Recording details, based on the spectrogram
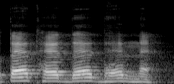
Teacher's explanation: ये हमारे दांत से टच करके उत्पन्न होते हैं। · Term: त वर्ग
